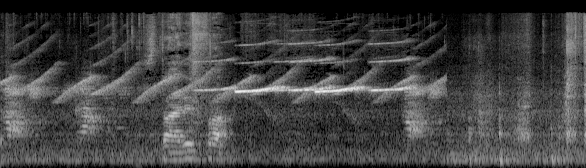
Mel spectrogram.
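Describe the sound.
A smoke alarm, set off by burnt butter, blares a rapid series of rising electronic whoops and a piercing steady tone, while voices talk briefly underneath.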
